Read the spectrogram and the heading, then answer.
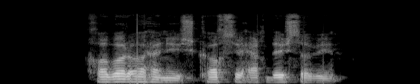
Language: Dargwa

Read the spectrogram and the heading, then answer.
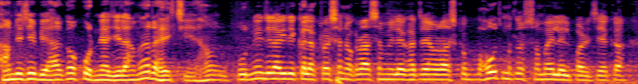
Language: Maithili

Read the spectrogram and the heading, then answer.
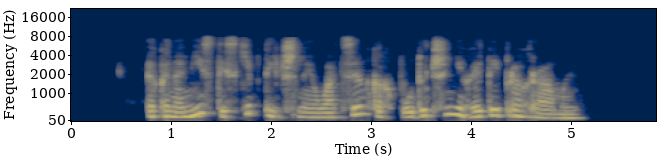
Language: Belarusian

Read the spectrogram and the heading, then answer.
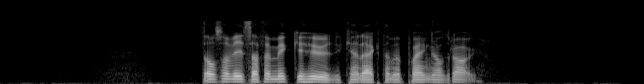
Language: Swedish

